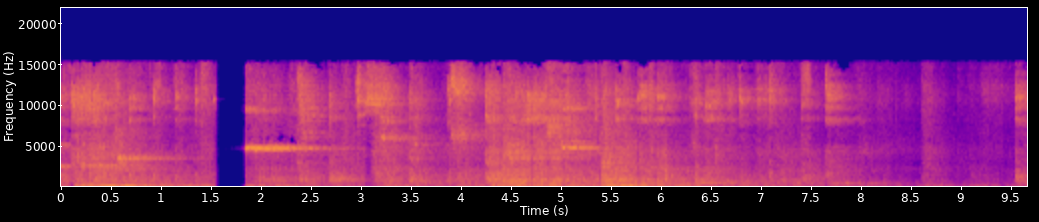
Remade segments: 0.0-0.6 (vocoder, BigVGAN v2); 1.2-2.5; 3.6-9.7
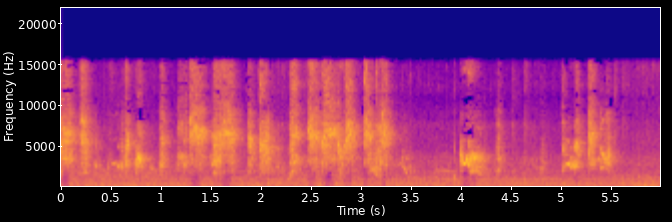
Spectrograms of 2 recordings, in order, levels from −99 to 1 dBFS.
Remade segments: none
